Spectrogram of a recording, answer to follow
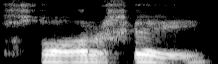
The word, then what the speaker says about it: Jorge: I said what is Jorge g-o-r-g-e but you pronounce it as Jorge J and G are the same and you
